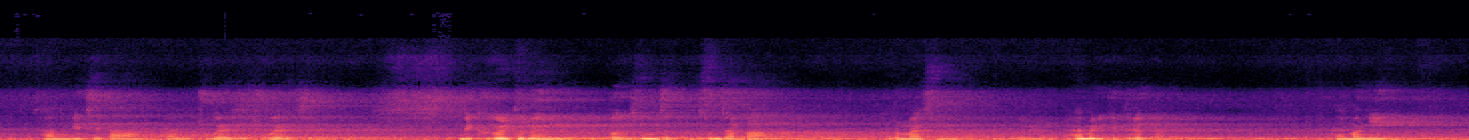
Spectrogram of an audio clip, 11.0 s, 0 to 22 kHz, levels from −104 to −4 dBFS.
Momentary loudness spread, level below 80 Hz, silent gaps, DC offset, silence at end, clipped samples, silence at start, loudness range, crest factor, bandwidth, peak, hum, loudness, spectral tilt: 18 LU; -54 dBFS; none; under 0.1%; 0 s; under 0.1%; 0 s; 6 LU; 18 dB; 8 kHz; -6 dBFS; none; -22 LUFS; -8 dB/octave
